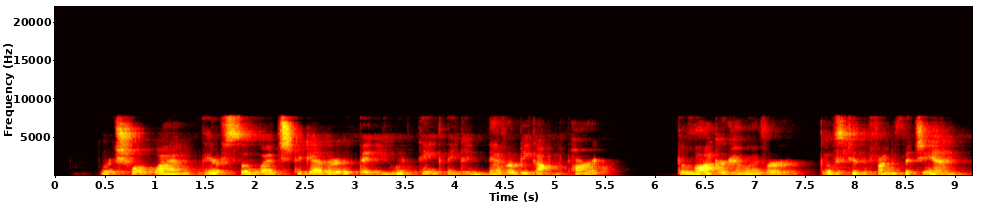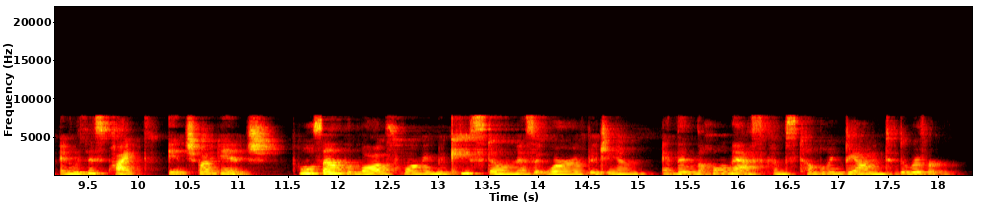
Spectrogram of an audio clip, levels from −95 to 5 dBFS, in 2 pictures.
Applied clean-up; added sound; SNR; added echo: neural mask model DeepFilterNet 3.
